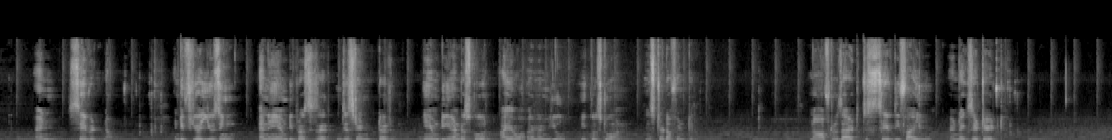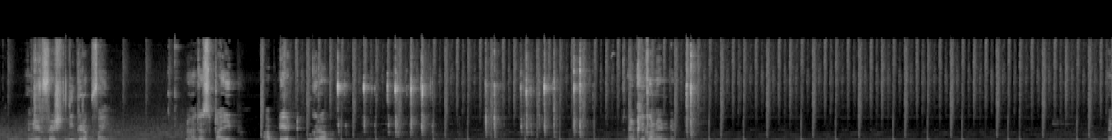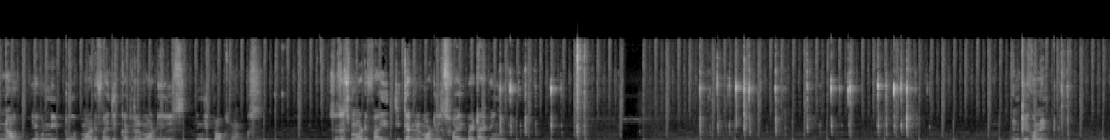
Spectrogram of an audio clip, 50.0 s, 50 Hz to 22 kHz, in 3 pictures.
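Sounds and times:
keyboard typing clicks: 0:01.9 - 0:02.5, 0:14.9 - 0:15.4, 0:21.7 - 0:23.2, 0:40.8 - 0:42.2, 0:43.8 - 0:47.3
electronic music with steady beat: 0:04.2 - 0:19.5, 0:21.0 - 0:50.0.

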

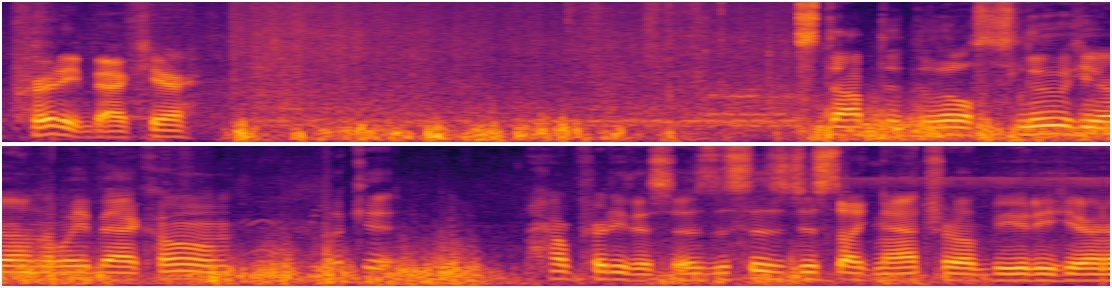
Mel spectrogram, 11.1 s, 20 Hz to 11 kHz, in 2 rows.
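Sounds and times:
wind buffeting microphone: 0:01.0 - 0:10.8.

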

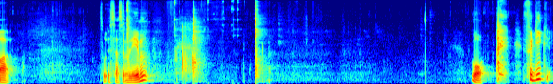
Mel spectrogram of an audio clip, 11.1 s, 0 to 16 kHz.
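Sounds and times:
metal square clinking: 0:03.4 - 0:05.4.

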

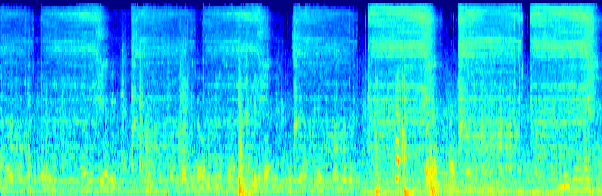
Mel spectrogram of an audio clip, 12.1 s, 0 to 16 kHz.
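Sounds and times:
prosthetic finger motors whirring: 0:00.0 - 0:12.0.

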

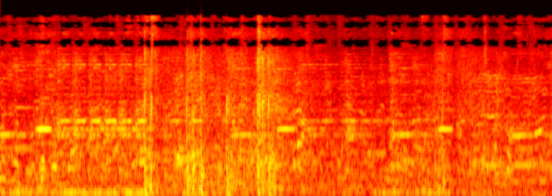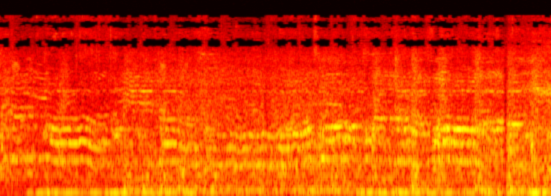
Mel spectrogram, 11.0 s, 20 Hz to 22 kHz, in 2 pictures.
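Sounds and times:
crowd chatter: 0:00.0 - 0:11.0
music: 0:00.0 - 0:11.0
firecrackers banging: 0:01.3 - 0:03.6.

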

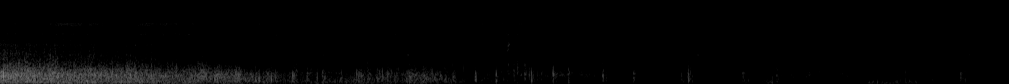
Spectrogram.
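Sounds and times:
faint steady high whine: 0:00.0 - 0:10.0.

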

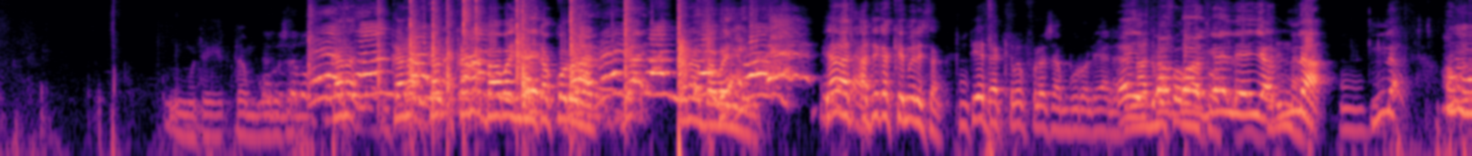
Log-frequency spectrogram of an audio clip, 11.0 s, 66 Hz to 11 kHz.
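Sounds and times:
voices speaking over each other: 0:02.0 - 0:06.3
sharp hand claps: 0:02.3 - 0:05.7.

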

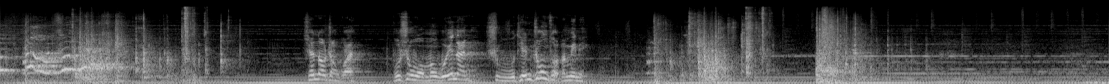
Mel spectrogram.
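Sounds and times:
background music: 0:00.0 - 0:11.0
heavy wooden thunks: 0:06.4 - 0:09.1.

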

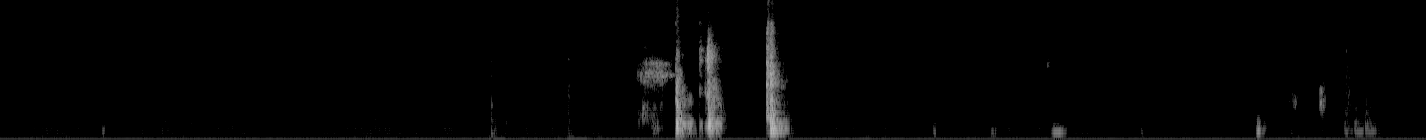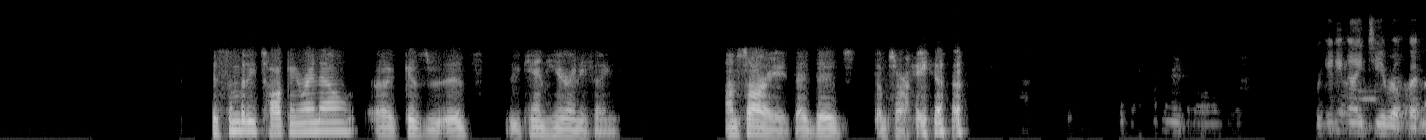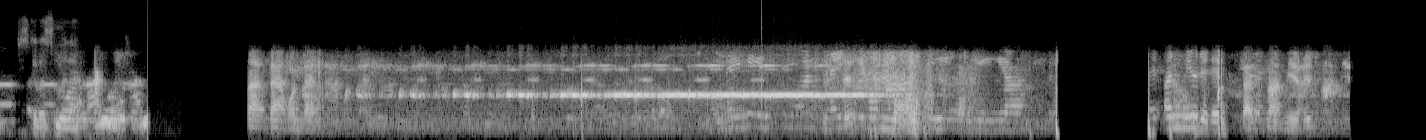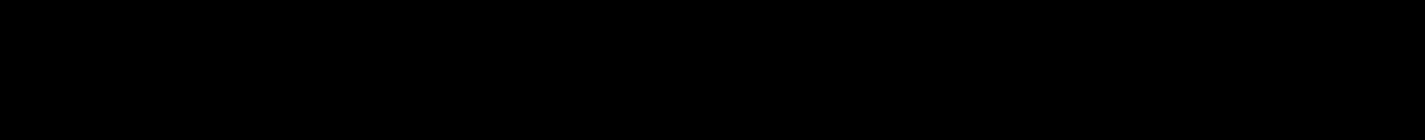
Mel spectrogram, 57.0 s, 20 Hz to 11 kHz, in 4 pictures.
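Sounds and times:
audio feedback howl: 0:31.4 - 0:37.8.

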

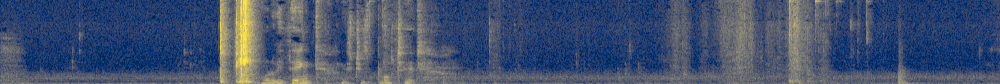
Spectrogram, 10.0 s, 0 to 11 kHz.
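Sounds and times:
paper tissue rustling: 0:06.6 - 0:08.4.

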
